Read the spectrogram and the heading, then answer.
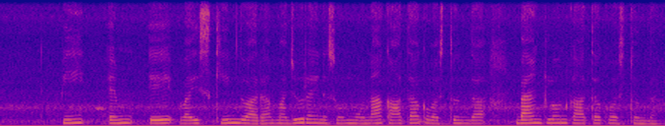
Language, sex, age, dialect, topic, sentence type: Telugu, female, 18-24, Utterandhra, banking, question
